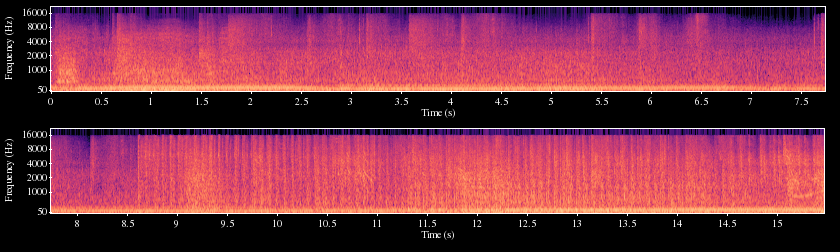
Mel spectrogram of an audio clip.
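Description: A truck engine drones steadily, its pitch shifting between gears.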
